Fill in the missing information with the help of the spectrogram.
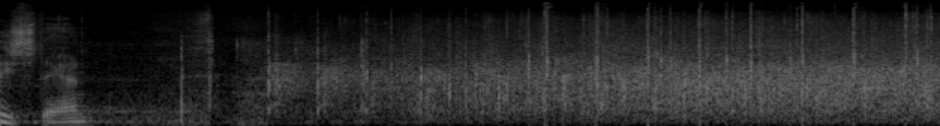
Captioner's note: applause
